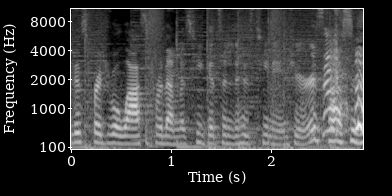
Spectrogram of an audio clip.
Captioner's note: laughs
